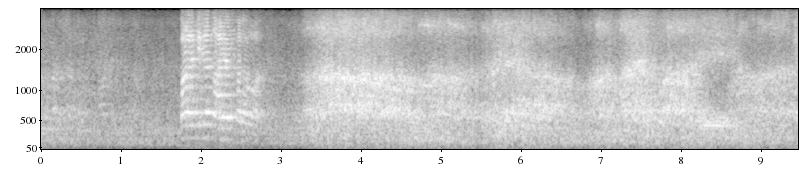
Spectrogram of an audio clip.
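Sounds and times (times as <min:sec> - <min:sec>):
speech: 0:01.8 - 0:02.9
audience chanting religious slogans at a majlis gathering: 0:03.2 - 0:09.4.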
